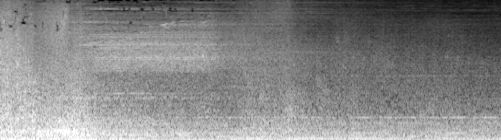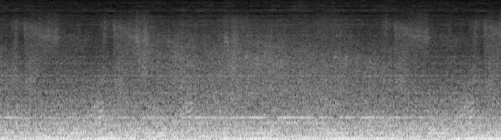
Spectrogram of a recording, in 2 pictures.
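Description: A victory fanfare swells in a game.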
